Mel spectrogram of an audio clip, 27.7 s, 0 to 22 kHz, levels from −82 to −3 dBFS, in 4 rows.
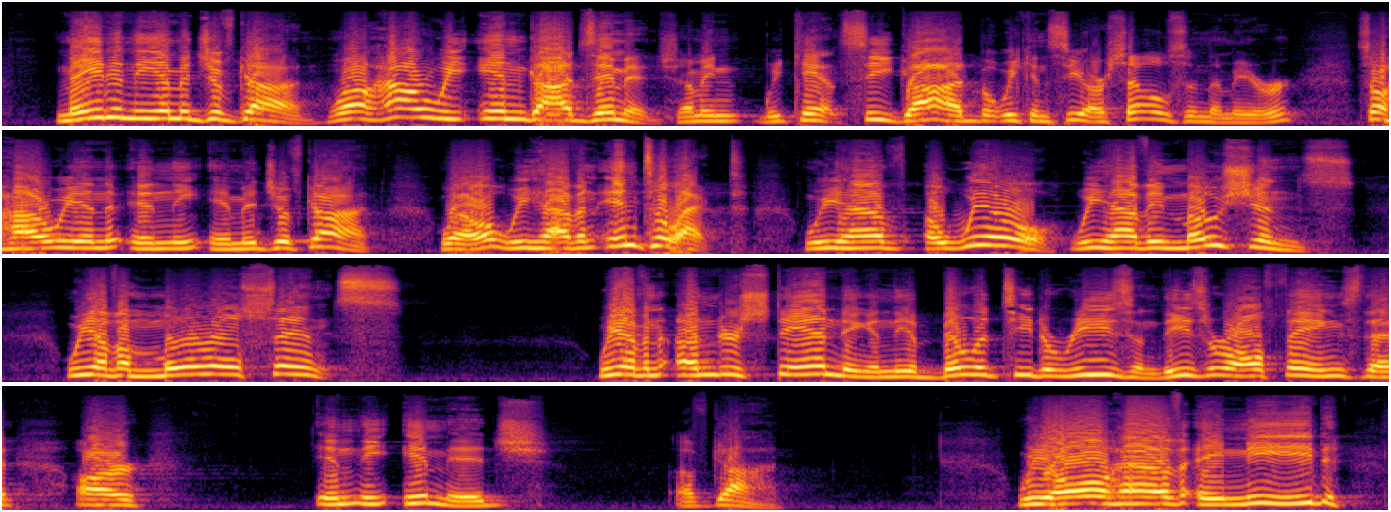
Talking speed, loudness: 175 wpm, -11 LUFS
